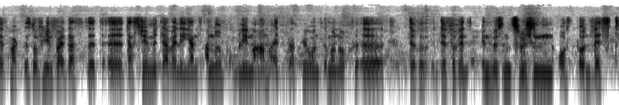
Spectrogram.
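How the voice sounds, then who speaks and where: A man with a fairly high pitch, lively intonation, a moderate pace and very even loudness, against noticeable background noise. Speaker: caller. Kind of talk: casual chat. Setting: phone call.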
